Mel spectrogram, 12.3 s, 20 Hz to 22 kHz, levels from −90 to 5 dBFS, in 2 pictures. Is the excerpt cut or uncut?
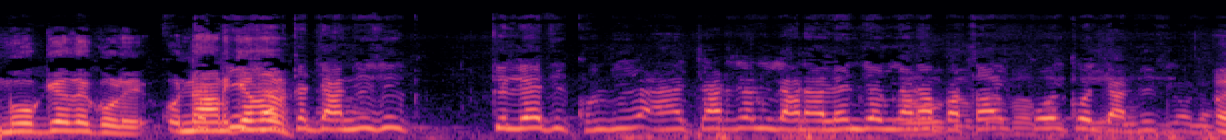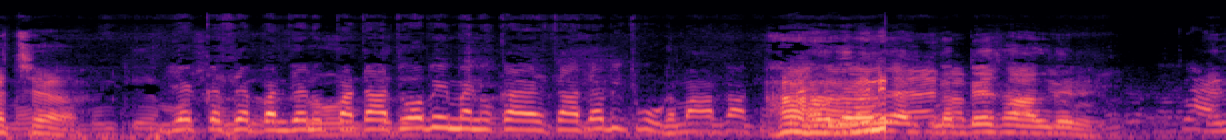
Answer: cut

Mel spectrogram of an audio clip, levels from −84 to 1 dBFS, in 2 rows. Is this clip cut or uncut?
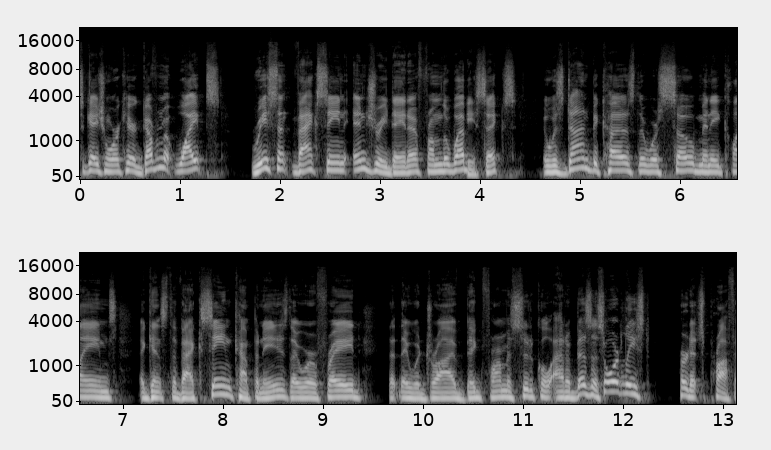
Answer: uncut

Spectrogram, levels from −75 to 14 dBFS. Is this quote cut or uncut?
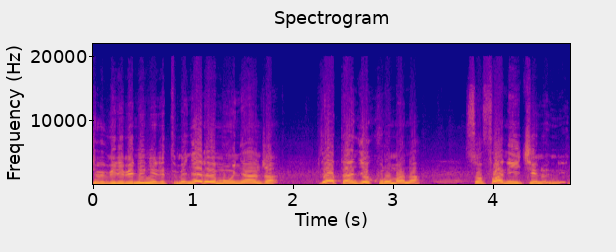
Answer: uncut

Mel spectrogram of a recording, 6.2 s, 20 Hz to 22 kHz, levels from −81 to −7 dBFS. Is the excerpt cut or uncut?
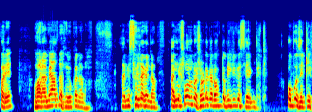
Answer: cut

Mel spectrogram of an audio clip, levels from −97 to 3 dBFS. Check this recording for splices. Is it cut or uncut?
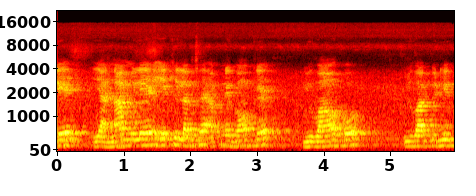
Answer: cut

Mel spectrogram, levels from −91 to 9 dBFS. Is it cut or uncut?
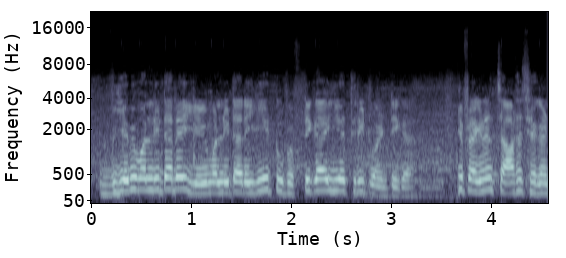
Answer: cut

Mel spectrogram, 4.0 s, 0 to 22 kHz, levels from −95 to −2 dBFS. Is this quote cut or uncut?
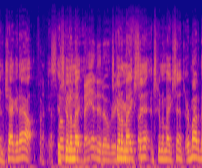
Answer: uncut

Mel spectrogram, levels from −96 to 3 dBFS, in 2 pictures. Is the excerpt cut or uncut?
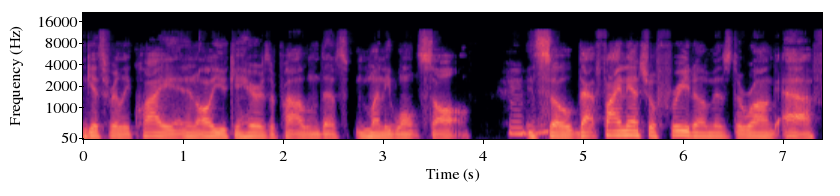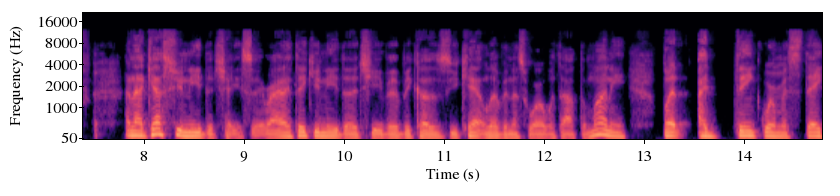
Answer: uncut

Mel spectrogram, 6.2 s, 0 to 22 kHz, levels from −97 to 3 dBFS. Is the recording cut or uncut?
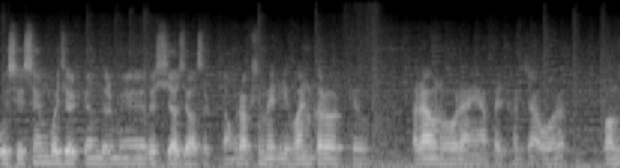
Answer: cut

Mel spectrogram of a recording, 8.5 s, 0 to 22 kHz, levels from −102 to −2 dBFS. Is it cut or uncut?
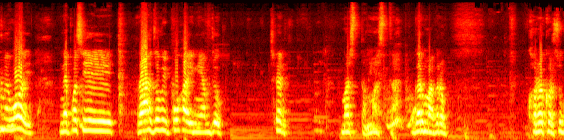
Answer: uncut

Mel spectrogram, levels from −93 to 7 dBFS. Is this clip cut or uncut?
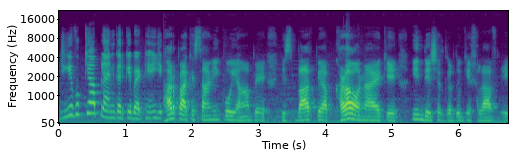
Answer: cut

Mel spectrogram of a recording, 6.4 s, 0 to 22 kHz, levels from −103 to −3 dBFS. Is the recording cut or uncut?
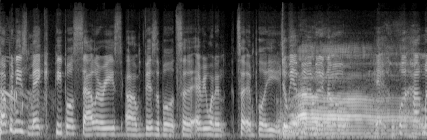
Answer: cut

